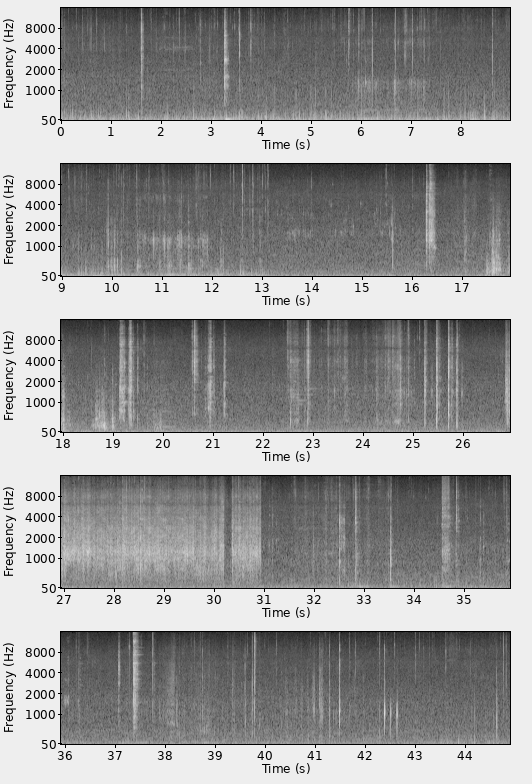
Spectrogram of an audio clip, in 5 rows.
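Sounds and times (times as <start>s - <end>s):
liquid pouring: 13.0s - 15.8s
metal camp gear clicking: 16.3s - 21.3s, 22.5s - 26.0s, 34.6s - 35.0s.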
